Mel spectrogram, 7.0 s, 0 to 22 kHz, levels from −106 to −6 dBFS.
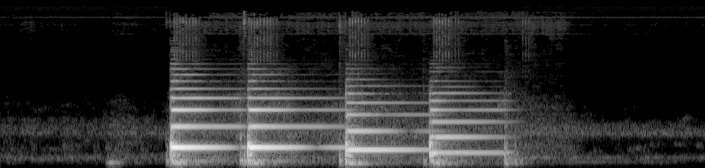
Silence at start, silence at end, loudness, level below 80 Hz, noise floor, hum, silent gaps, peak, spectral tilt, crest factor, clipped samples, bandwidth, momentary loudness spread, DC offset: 1.7 s; 1.95 s; -21 LUFS; -74 dBFS; -72 dBFS; none; none; -4 dBFS; -6.5 dB/octave; 20 dB; under 0.1%; 14 kHz; 20 LU; under 0.1%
